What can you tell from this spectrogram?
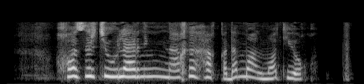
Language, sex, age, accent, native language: Uzbek, female, 18-24, Andijon, Uzbek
